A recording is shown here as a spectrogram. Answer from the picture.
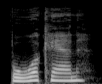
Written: borekerne

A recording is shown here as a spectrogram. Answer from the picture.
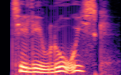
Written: TELEOLOGISK

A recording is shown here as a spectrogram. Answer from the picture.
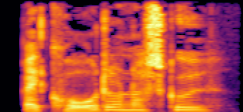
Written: rekordunderskud

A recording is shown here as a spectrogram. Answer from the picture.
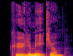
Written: kølemedium

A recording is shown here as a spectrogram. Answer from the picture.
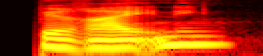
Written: beregning

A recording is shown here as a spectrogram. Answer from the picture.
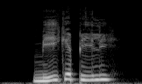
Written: megabillig

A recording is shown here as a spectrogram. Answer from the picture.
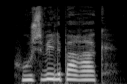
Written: husvildebarak

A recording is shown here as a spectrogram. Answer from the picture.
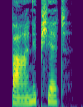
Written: barnepjat

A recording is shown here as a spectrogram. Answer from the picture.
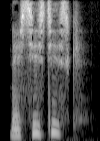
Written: nazistisk

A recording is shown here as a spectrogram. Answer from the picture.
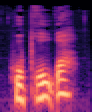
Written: hobrogenser

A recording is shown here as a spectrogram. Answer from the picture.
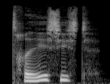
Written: tredjesidst

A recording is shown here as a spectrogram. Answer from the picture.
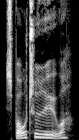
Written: sportsudøver

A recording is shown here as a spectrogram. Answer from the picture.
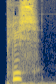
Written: plys

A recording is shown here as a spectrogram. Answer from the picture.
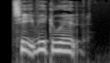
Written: tv-duel

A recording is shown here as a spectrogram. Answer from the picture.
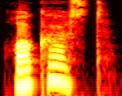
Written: råkost

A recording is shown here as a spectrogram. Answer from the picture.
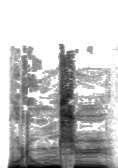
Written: volumensyge

